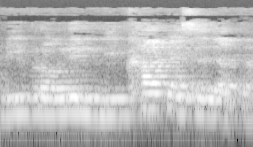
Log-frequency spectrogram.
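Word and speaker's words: de Broglie: एक बार उच्चारण कीजिएगा डी ब्रॉग नहीं बोला जाता है बोला जाता है डी बगली ओ को थोड़ा खींचा जाता है आप एक बार ट्राई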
